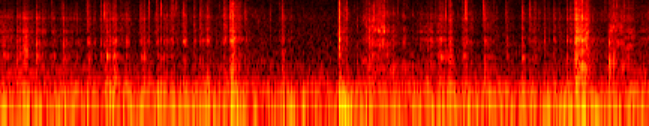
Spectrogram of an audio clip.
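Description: A utility blade shaves and scrapes the surface of a solid, dry pink bar of soap. It makes irregular, crisp scratchy strokes with bright, papery edges, and a few sharper scrapes stand out. A steady low hum runs underneath.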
